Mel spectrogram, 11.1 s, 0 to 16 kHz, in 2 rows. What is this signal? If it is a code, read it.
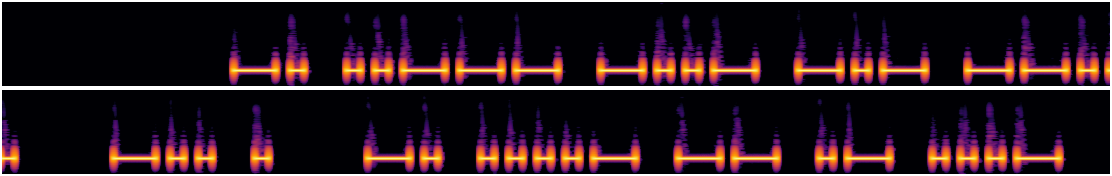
Morse code, heard as a keyed tone, about 17 wpm, 700 Hz. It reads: N2XKZ DE N4MAV
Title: USA Callsign DE Callsign - 5 Characters - 17wpm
